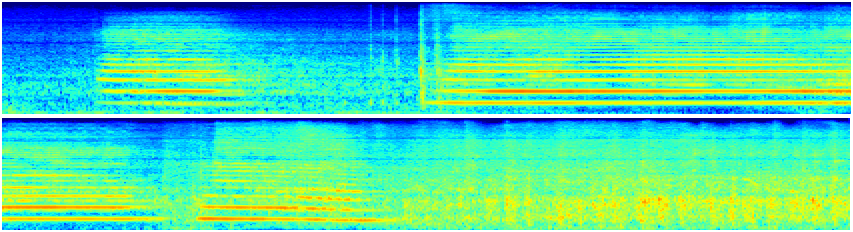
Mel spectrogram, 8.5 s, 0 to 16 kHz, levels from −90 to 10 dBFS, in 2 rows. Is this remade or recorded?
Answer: remade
